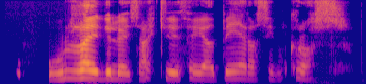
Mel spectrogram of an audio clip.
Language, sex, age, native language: Icelandic, female, 13, Icelandic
